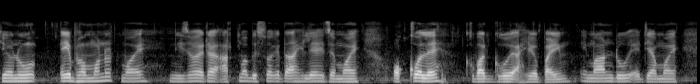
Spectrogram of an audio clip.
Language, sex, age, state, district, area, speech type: Assamese, male, 30-45, Assam, Charaideo, urban, spontaneous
